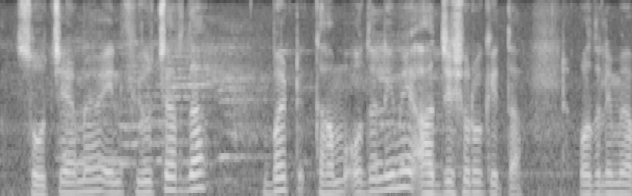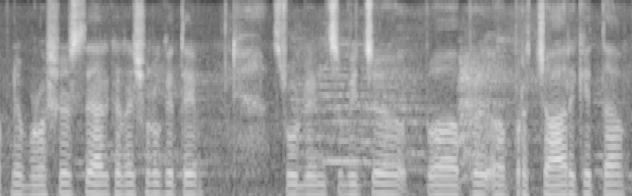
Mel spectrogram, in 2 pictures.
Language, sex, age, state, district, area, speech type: Punjabi, male, 18-30, Punjab, Patiala, urban, spontaneous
